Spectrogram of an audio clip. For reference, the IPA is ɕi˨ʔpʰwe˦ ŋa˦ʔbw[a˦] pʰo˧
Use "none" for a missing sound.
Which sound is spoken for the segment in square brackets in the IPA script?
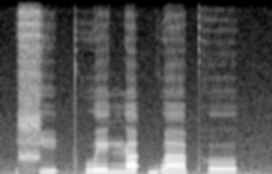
a˧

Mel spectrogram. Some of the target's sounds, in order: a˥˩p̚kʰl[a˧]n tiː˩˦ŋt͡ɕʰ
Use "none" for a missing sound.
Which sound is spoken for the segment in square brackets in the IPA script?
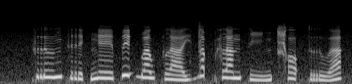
a˧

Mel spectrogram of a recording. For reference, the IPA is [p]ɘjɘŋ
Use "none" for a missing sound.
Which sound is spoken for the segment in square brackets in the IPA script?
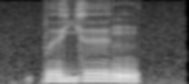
p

